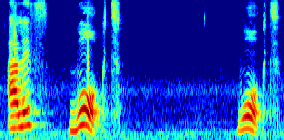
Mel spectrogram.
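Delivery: slow, loud Alice walked, then WALKED alone ending in T; teacher isolating the T ending of walked; T sound at the end. Shown as a demonstration. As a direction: stretch Alice walked and finish walked on a clear T. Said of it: "that's the T sound".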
